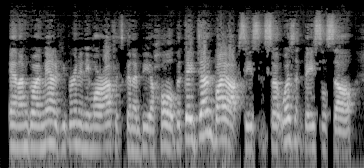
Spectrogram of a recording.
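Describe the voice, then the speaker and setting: Very fast and with hardly any pauses, a woman speaks in an animated tone at a medium pitch with ordinary pitch variation. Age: 60s. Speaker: skin cancer patient sharing her story. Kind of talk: casual interview chat.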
